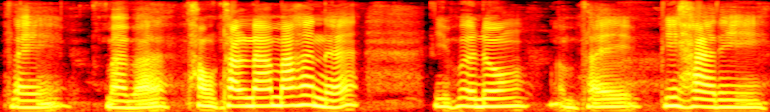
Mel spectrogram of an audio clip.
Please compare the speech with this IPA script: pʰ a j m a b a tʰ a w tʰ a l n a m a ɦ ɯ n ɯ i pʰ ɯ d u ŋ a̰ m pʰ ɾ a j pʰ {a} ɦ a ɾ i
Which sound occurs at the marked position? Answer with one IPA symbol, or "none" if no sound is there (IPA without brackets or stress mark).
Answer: i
